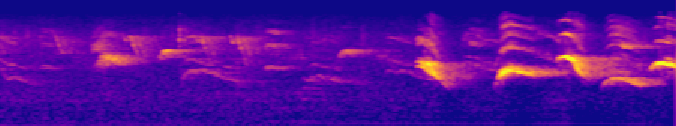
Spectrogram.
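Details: Faint chirps at first, then four loud, sharp descending notes near the end: calls of a captive female green-winged saltator used to rouse males.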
